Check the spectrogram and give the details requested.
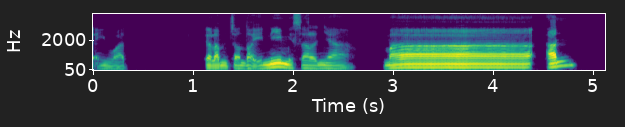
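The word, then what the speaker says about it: معا: harus membacanya dengan prinsip mad iwad. Dalam contoh ini misalnya ma'an, ketika kita wakofan di sana dia bukan menjadi ma, melainkan ma'a. Hamzah dibaca 2 harokat.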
